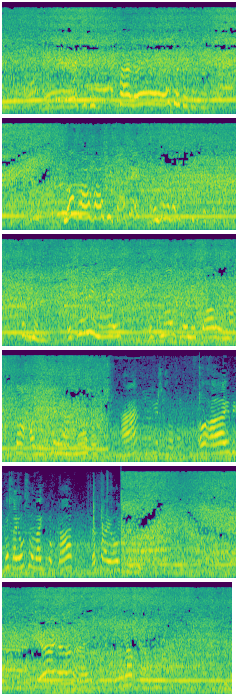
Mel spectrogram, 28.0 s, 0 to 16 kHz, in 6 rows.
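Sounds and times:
people talking: 0.0s - 4.9s, 5.8s - 9.0s, 9.7s - 21.8s, 23.2s - 26.6s
electric lawnmower whining: 0.0s - 16.3s, 20.9s - 28.0s
people laughing: 0.6s - 10.4s, 27.8s - 28.0s.

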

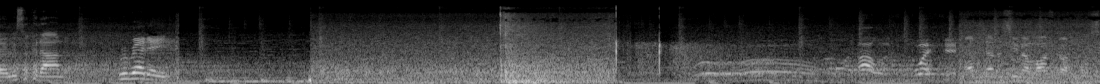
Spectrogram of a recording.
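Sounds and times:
steady rushing noise: 3.1s - 6.9s
loud splash into water: 5.0s - 6.2s.

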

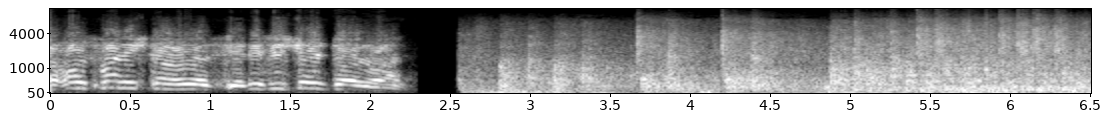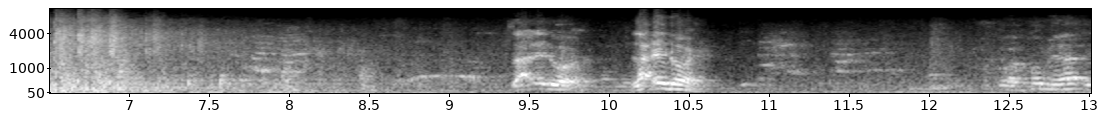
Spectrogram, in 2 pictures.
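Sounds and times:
gunshots: 2.6s - 8.5s
constant heavy noise: 2.6s - 13.0s.

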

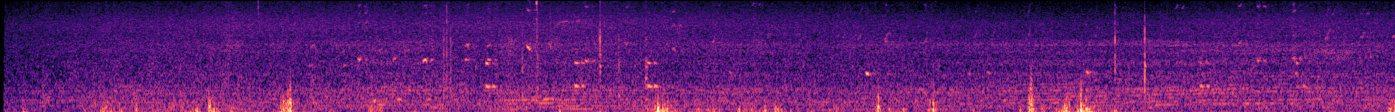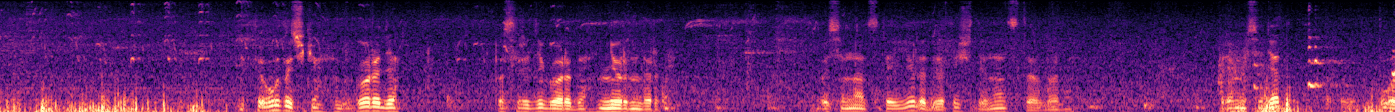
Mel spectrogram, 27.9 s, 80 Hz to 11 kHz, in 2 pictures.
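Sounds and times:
flowing water: 0.0s - 27.9s
high bird calls: 2.9s - 23.2s, 26.0s - 27.9s
low bumps and rumble: 24.6s - 27.9s.

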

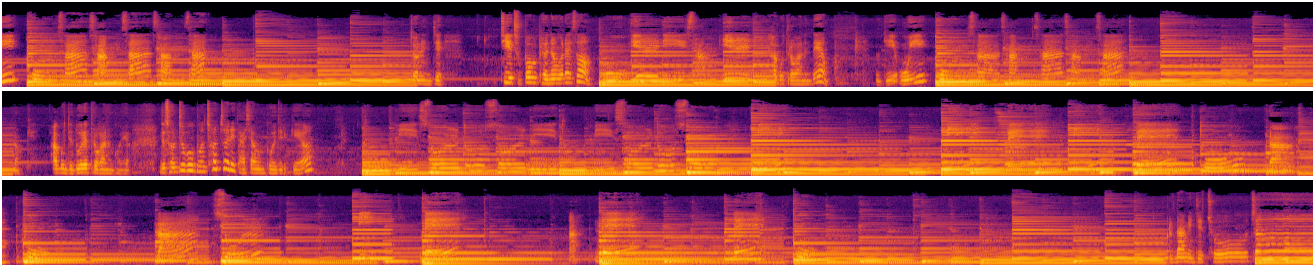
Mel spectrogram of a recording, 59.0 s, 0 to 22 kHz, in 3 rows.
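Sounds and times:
fingerstyle acoustic guitar: 0.2s - 6.4s, 8.9s - 11.9s, 14.0s - 20.3s, 25.0s - 57.0s, 58.1s - 59.0s.

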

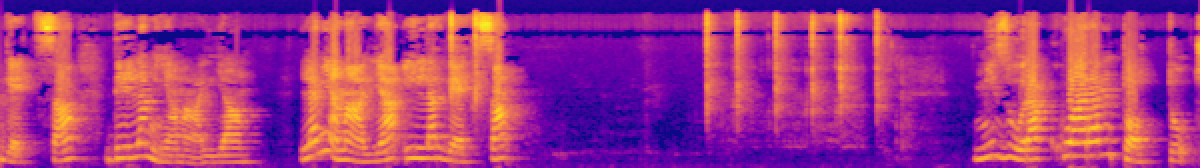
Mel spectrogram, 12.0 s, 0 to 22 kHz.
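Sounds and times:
tape measure clicking: 4.4s - 5.0s, 7.0s - 9.1s.

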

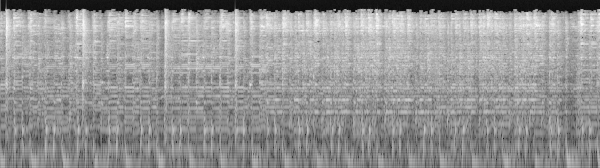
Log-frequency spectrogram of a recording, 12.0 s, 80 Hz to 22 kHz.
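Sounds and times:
steady low beat: 0.0s - 10.8s
amplified saz plucking: 0.0s - 12.0s.

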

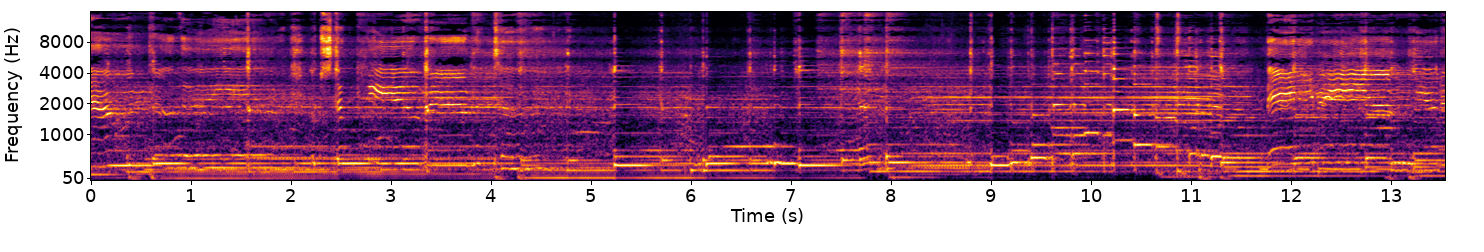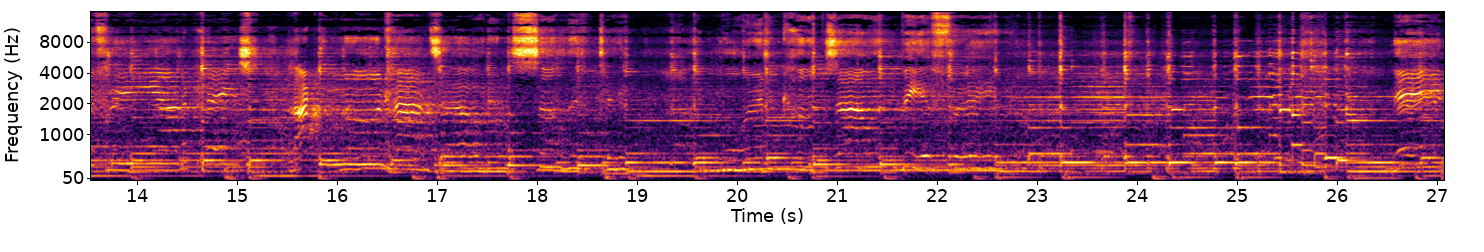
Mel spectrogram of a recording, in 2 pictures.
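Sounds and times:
live bluegrass band playing: 0.0s - 27.0s.

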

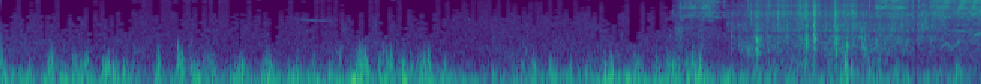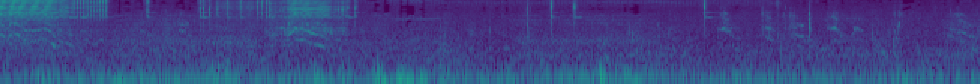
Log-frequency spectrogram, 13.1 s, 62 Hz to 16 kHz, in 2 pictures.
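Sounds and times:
fish splashing in water: 4.6s - 7.1s.

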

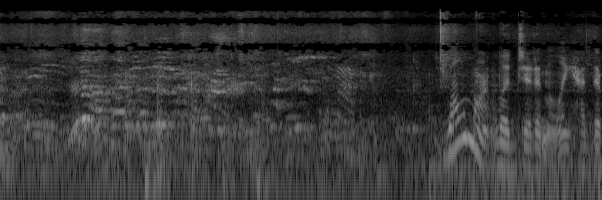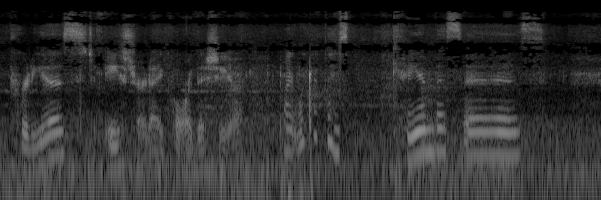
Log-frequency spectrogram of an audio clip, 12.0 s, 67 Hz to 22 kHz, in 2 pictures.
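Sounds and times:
crowd chatter in large hall: 0.0s - 12.0s.

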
